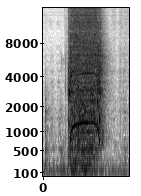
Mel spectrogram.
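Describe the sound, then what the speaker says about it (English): A power drill bores a hole for mounting a 40 amp relay on a mower controller retrofit, a single loud whine lasting under a second with a rising then falling pitch. "just drilling a hole here so we can mount this 40 amp relay"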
